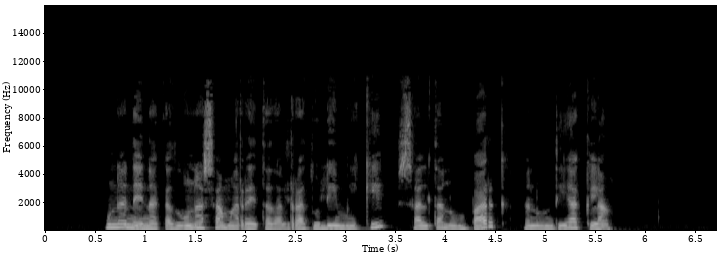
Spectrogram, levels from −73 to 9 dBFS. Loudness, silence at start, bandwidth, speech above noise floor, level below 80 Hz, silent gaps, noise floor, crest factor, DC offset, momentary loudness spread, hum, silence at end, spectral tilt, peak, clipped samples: -24 LUFS; 0.6 s; 11 kHz; 49 dB; -74 dBFS; none; -72 dBFS; 18 dB; under 0.1%; 5 LU; none; 1.05 s; -5.5 dB/octave; -6 dBFS; under 0.1%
